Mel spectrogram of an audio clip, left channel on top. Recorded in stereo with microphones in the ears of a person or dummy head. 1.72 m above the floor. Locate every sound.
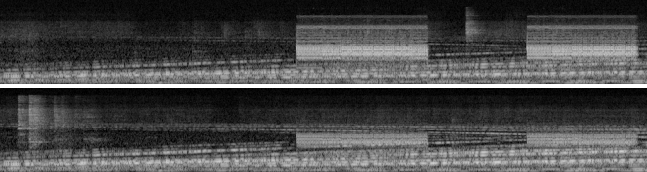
0.0 s a machine running: 85° right
3.0 s an alarm: 40° left (ahead or behind)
